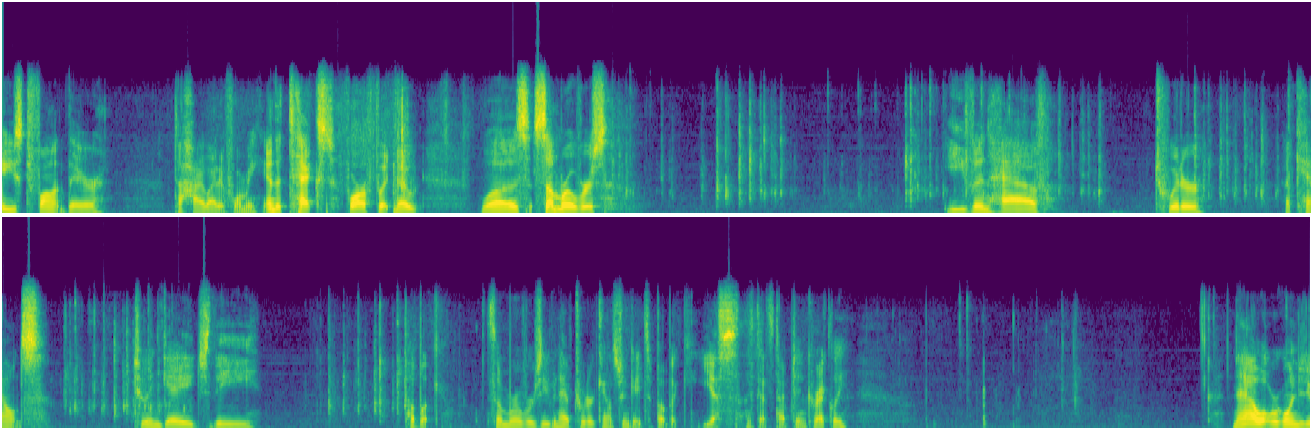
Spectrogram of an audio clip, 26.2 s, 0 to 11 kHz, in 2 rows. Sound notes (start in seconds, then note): 9.0 typing; 13.6 typing; 22.6 click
